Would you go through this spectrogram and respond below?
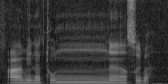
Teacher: you put ghunnah on it, where you read it through your nose and you stretch it for 2 lengths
